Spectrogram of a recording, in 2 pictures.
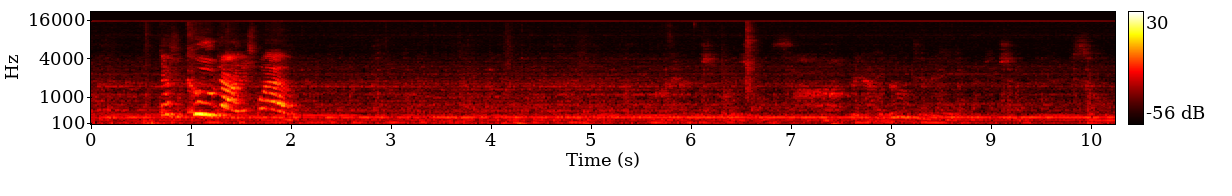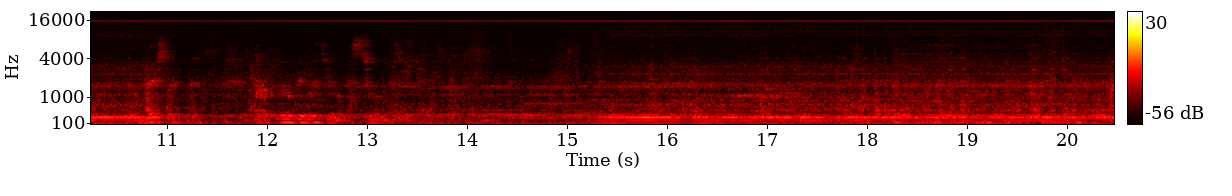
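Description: A washing machine drum turns with a low steady hum.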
